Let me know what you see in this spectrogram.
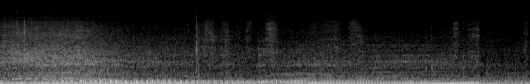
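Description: A motor vehicle's engine running close by: a steady low rumble with some hiss, which drops away sharply just before the end.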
